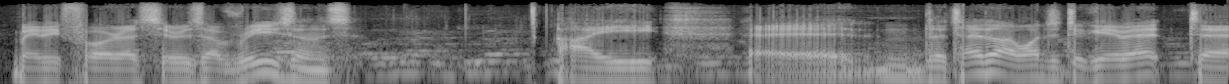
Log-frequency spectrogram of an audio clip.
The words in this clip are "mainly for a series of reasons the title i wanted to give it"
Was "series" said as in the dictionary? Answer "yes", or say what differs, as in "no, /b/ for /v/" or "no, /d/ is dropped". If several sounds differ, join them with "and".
yes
